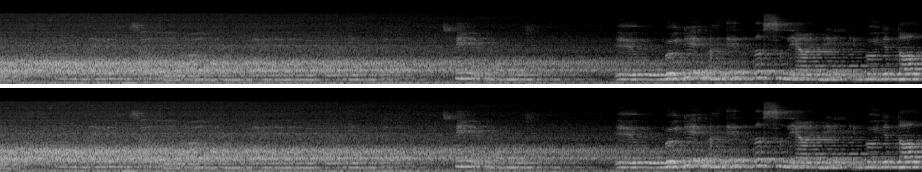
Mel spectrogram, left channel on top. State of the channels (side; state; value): both; identical; correlation 1.00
